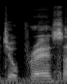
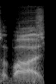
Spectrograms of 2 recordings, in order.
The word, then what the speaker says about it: Savage Opress: These, I'm assuming, will be 12-inch, 1/6 scale figures, and that'll be a Clone Commando, a Savage Opress. I think it's pronounced Savage. – Savage.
